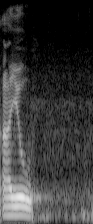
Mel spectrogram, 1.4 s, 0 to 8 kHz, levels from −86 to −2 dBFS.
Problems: none marked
